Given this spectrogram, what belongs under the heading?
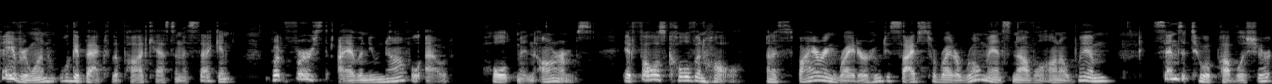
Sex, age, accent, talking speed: male, 40-59, American, 205 wpm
